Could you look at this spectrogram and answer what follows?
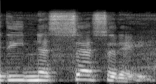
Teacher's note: Put stress necessity, so stress is on that second syllable.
